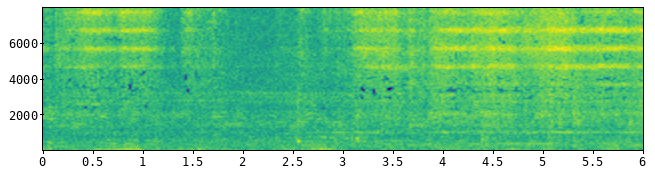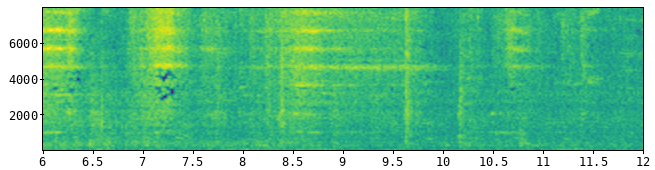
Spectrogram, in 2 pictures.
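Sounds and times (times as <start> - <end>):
train running noise: 0.0 - 12.0
train wheel squeal: 3.0 - 11.9
sharp clacks from rails: 3.0 - 12.0.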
